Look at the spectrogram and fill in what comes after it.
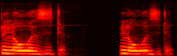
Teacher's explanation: the S sounds like vibrating Z, so the word would sound like closed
